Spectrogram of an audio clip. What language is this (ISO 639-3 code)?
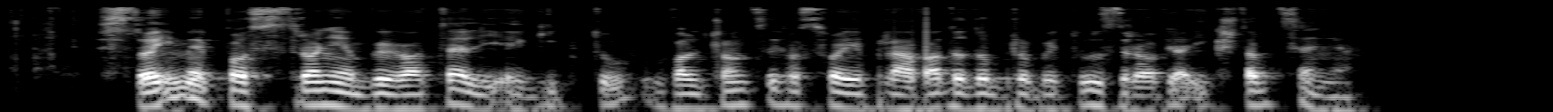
pol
